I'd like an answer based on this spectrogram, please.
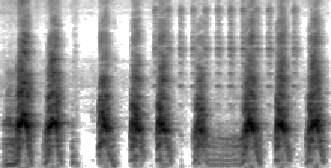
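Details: Shih Tzu barking in a fast, uneven series of sharp, mid-pitched barks, about nine in under five seconds, with short silent gaps between them.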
